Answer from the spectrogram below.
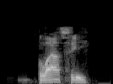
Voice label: "glassy", english; adjectives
